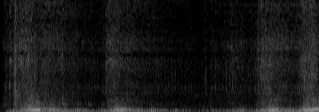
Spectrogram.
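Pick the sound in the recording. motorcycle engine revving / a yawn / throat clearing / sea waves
motorcycle engine revving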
